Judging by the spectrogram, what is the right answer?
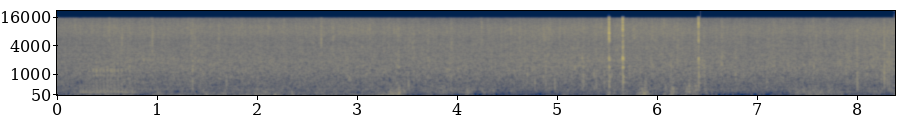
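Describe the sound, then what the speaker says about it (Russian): Light rain after a thunderstorm patters softly and steadily, with a few sharper drips standing out now and then against the hush. "идет дождик."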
